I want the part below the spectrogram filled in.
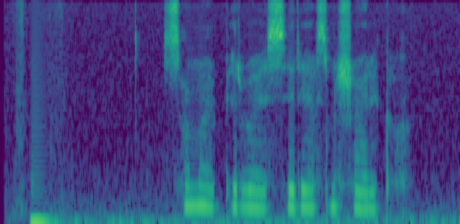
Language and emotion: Russian, neutral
